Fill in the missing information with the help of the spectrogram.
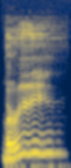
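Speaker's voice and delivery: high cartoon spring boing; Mario boing. Recalling the Mario game sound, high springy boing. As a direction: bounce it out like a video game spring. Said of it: "That would be the Mario sixty-four noise".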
